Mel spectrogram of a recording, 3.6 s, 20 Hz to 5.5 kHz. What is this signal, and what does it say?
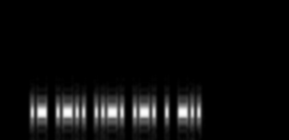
Morse code, heard as a keyed tone, about 30 wpm, 550 Hz. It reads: ALFRED
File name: Ultimate Word List / 30WPM Ultimate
